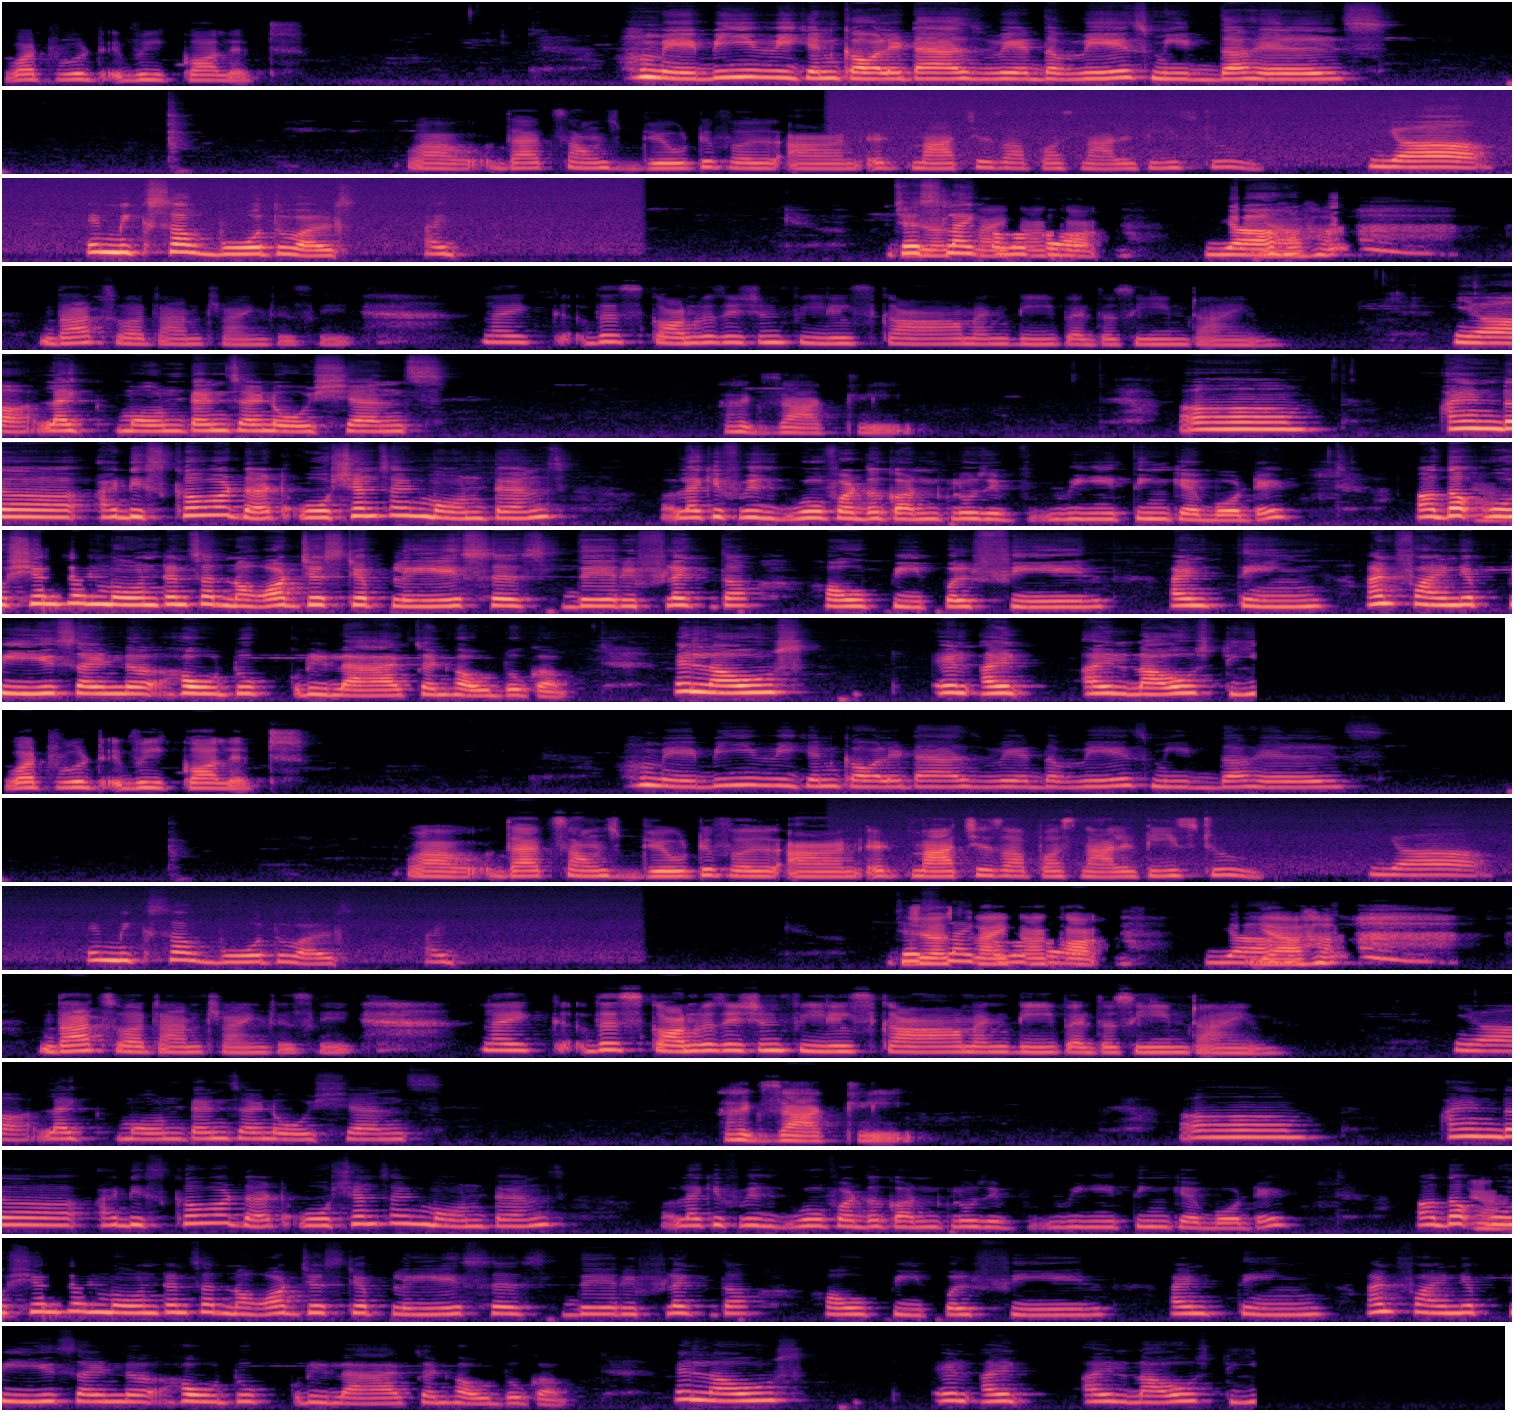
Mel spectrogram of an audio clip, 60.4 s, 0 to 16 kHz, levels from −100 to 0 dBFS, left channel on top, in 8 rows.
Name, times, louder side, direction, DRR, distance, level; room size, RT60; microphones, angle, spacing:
voice 1, 0.0-1.5 9.6-13.9 19.6-20.6 21.3-22.4 22.8-29.1 33.8-34.8 45.1-45.3, right 4 dB, 60° right, 0.5 m, -34 dB
voice 2, 3.1-6.8 14.4-15.0 15.5-16.8 17.2-17.4 19.5-20.5 21.1-21.8 29.9-32.2 36.1-36.8 37.4-40.5 41.0-44.2 44.8-49.1 49.4-50.8 51.1-55.7 56.2-56.8 57.5-59.1, left 7 dB, 75° left, 0.3 m, -27 dB
sound 1, 11.7-18.3, left 6 dB, 35° left, 1.7 m, -57 dB
head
